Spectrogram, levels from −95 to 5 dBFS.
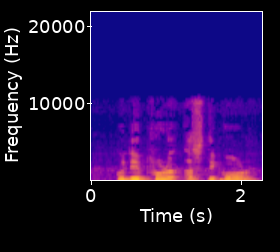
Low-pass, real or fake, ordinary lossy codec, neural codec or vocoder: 10.8 kHz; real; AAC, 64 kbps; none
